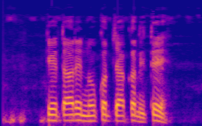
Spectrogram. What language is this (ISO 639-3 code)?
gig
